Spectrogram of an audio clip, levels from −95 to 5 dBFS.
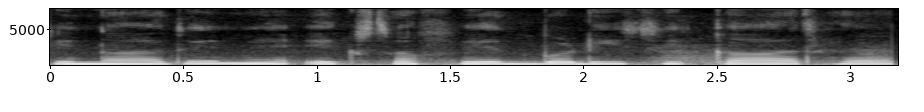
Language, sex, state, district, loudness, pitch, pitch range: Hindi, female, Jharkhand, Palamu, -11 LUFS, 245 Hz, 235-250 Hz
